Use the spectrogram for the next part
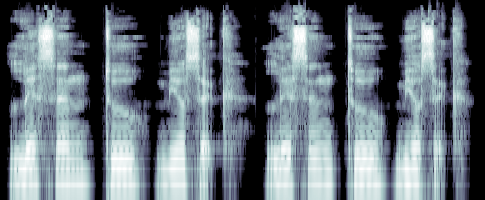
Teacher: La T de listen no se pronuncia y la U de la palabra music se pronuncia como you.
